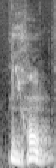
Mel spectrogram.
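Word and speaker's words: 日本: For example, while the downstep for Japan, nihon, is on the ho as in nihon or nihon ni, when no attaches to the end of it, we can pronounce it as nihon no nihon or nihon ni. When no attaches to the end of it, we can pronounce it as nihon no, as if it were a heibang word.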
